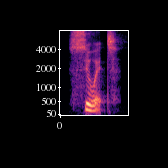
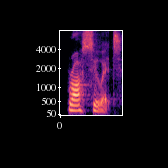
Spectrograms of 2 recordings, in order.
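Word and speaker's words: suet: Raw sew it. Rossuit. So if you guys want to take notes, it's spelled s ue t.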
